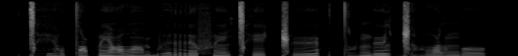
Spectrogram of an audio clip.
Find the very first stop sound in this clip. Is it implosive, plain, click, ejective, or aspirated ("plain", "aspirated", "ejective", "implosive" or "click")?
click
